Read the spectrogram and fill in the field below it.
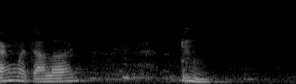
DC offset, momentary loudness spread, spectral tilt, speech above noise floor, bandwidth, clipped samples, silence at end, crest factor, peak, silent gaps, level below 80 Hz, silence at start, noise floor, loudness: under 0.1%; 21 LU; -7.5 dB/octave; 25 dB; 5.6 kHz; under 0.1%; 0.4 s; 22 dB; -16 dBFS; none; -68 dBFS; 0 s; -58 dBFS; -36 LUFS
